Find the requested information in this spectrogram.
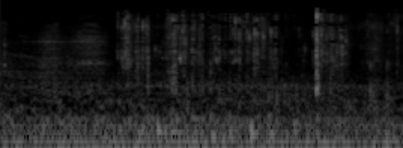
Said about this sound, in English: So I got a full thing of water that I just slammed. I'm slamming another, and I got another full thing hydrated. I'm gonna be hydrated today, unlike yesterday.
